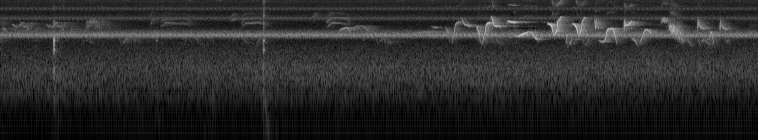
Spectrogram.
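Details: Indigo Bunting singing at Manassas National Battlefield Park, Virginia, near woods, later flying off toward pine trees: quick run of high, sweeping, often paired notes rising and falling over about two seconds; steady insect drone and two sharp clicks before.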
